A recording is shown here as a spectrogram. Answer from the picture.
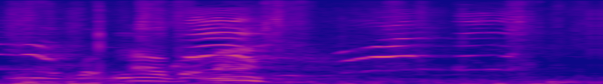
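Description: Voices only: an adult speaking briefly, then a child calling out in a high voice in the second half.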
